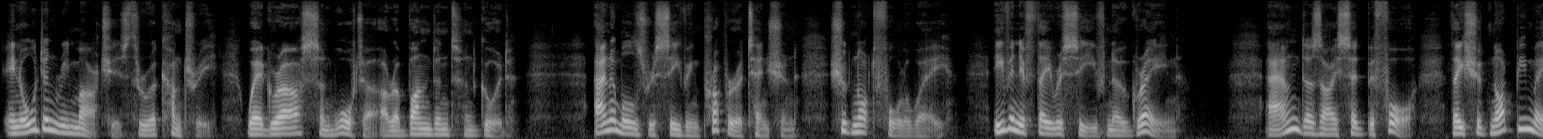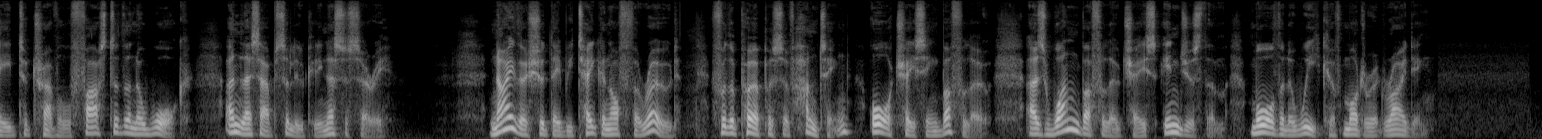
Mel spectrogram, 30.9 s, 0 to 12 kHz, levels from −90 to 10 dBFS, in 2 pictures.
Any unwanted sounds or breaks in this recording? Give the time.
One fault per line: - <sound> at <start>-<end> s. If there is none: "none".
none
